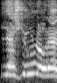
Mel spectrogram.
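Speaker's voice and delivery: high, shouted retold accusation; indignant protest. Boyfriend challenging the girls' lies, acted indignant shouting. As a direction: act out a heated comeback.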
